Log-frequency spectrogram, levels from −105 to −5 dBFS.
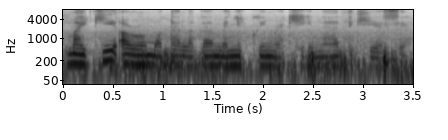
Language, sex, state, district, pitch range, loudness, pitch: Nagamese, female, Nagaland, Dimapur, 140-155 Hz, -19 LUFS, 140 Hz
